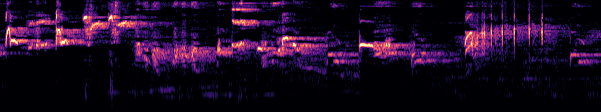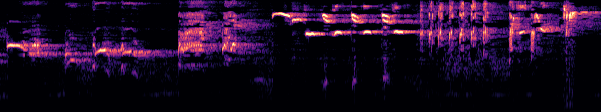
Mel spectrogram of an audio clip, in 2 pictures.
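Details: Chestnut-capped thrush (anis kembang) of Southeast Asian forests singing a rich, varied song of high whistled phrases and rapid chirps, rising and falling notes packed closely together, with brief pauses between bursts.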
